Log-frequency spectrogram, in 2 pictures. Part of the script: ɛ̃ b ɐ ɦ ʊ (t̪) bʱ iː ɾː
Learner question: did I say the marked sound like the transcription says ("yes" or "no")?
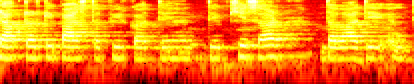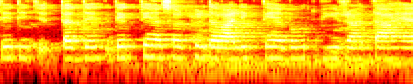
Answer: yes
